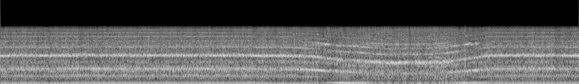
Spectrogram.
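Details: Porsche 944, 2.5 naturally aspirated 8-valve engine at idle: several steady whining, squealing tones that sag together as revs dip, hard to locate but from the front; owner suspects oil pump or balance shaft, unconfirmed.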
